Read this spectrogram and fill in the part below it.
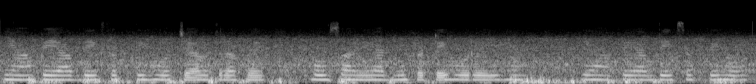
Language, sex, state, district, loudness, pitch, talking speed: Hindi, female, Haryana, Rohtak, -16 LUFS, 105 Hz, 175 wpm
